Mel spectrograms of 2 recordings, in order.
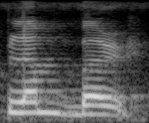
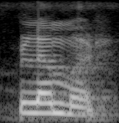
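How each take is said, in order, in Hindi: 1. "b" ध्वनि उच्चारित होती है। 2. "b" ध्वनि मौन है। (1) "इट्स नॉट प्लम्बर" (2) "अगेन यहाँ पर बी साइलेंट है"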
